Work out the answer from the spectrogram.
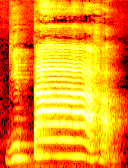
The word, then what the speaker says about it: guitarra: Guitarra. Guitarra. Tá é a sílaba tônica.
